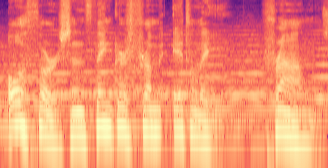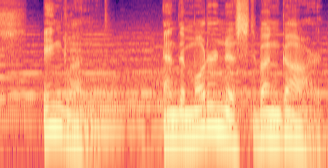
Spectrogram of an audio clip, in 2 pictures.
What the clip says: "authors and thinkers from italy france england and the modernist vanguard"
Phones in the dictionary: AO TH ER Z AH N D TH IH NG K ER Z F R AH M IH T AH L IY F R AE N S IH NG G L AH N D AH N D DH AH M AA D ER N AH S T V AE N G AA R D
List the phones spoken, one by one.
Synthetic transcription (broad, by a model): AO TH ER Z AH N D TH IH NG K ER Z F R AH M IH T AH L IY F R AE N S IH NG G L AH N D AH N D DH AH M AA D ER N AH S T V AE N G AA R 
